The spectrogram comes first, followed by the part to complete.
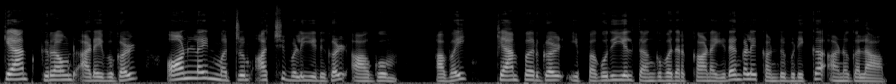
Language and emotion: Tamil, neutral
